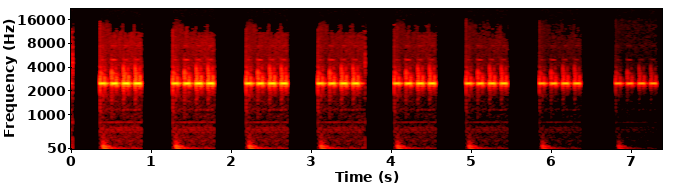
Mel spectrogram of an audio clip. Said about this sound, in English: And that's my timer, so I'm getting out of here.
